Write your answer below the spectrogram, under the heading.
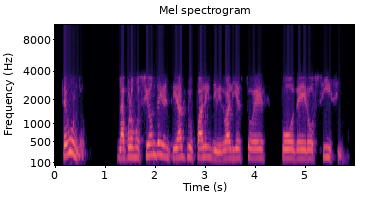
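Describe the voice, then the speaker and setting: With a slight Guayaquil accent, a man speaks at a high pitch and a moderate pace, his pitch varying in an ordinary way. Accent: Guayaquil (coastal Ecuadorian) accent, slight. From Ecuador, Guayaquil. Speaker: university dean. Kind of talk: online talk / lecture with Q&A.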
